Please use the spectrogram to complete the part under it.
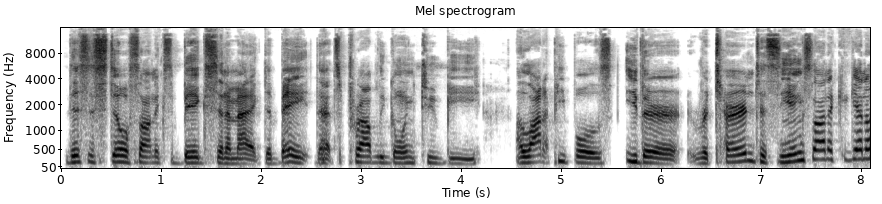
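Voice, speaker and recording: A man's voice: a little high, moderate pace, bright, forceful tone, dry recording. A man hosting a podcast in casual, opinionated panel chat, with slangy phrasing. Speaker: podcast host.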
